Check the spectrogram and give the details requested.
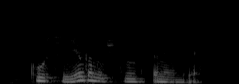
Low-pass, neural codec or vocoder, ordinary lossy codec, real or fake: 3.6 kHz; none; MP3, 16 kbps; real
